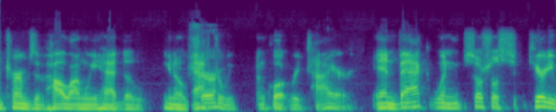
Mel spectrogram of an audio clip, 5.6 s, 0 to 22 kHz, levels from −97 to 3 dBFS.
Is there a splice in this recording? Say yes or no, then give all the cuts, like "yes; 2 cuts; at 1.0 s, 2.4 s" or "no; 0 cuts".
yes; 1 cut; at 1.8 s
